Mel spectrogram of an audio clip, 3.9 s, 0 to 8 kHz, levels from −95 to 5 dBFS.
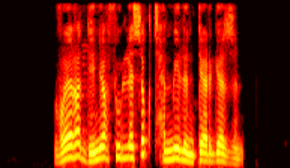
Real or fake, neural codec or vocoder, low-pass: real; none; 7.2 kHz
